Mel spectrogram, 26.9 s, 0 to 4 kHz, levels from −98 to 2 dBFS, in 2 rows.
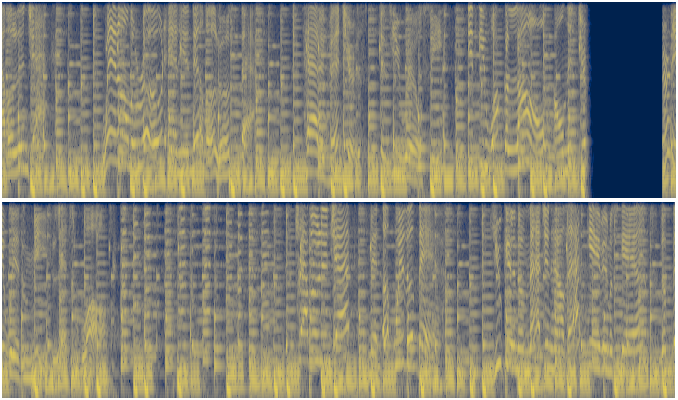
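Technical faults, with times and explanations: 11.66 to 13.23 s, call audio freeze: The sound stalls. A brief fading buzz continues the last moment, then about 1.4 s of silence follows. Playback then resumes where it stopped. Delayed packets likely drained the jitter buffer. Nothing is lost; the whole 1.55 s is inserted delay.
15.82 to 16.73 s, 17.68 to 18.41 s, 19.47 to 19.86 s and 24.52 to 26.91 s, jitter buffer speed-up: The audio runs hurried at unchanged pitch, 13, 9, 13 and 5 percent fast. The receiver cuts tiny pitch-period slices, roughly 150, 70, 50 and 100 ms in total, to shrink excess buffered delay.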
